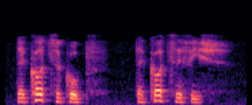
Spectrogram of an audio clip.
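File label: "katzekopf", Alsatian; peche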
